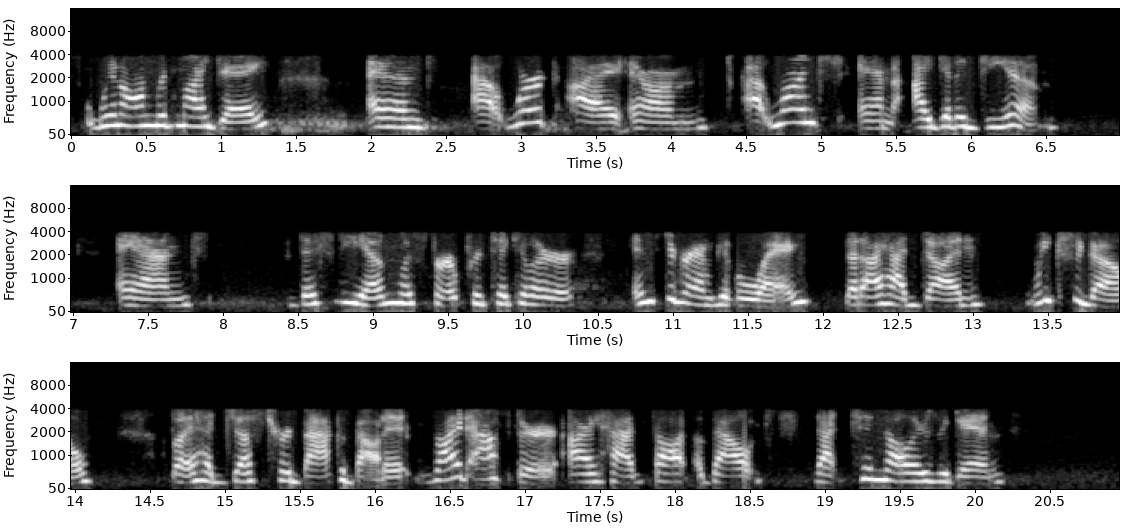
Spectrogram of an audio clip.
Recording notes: called into the podcast hotline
